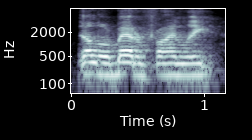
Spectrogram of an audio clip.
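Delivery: ordinary talk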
